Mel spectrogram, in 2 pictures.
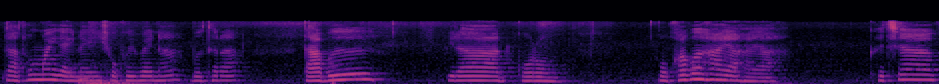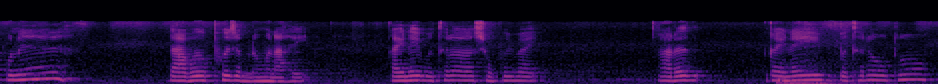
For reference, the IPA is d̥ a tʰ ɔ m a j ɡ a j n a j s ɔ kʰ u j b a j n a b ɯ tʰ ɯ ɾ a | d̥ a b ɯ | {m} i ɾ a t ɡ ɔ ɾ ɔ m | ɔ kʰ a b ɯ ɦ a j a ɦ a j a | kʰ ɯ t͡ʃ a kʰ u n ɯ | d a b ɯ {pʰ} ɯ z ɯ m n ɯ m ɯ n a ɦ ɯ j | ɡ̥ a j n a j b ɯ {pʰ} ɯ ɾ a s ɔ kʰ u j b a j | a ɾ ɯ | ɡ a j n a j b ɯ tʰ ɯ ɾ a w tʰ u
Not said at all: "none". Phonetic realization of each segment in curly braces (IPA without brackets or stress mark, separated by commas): b, pʰ, tʰ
